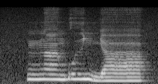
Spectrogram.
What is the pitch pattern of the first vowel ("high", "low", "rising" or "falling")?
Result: high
